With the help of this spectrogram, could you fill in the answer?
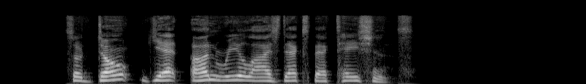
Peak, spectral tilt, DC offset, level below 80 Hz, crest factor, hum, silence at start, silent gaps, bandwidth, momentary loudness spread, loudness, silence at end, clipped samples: -2 dBFS; -5 dB/octave; 0.1%; -68 dBFS; 22 dB; none; 0.65 s; none; 10.5 kHz; 12 LU; -21 LUFS; 1.75 s; under 0.1%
